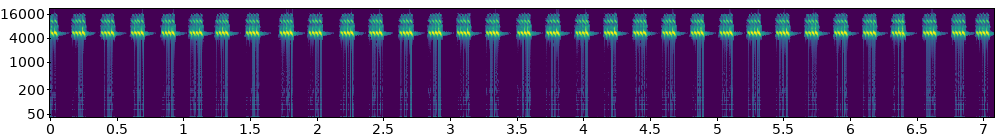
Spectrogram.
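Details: Clean recording, made with a good audio recorder, of a chirping cricket: sharp high-pitched pulses repeating rapidly and evenly, about four each second, in otherwise total quiet.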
